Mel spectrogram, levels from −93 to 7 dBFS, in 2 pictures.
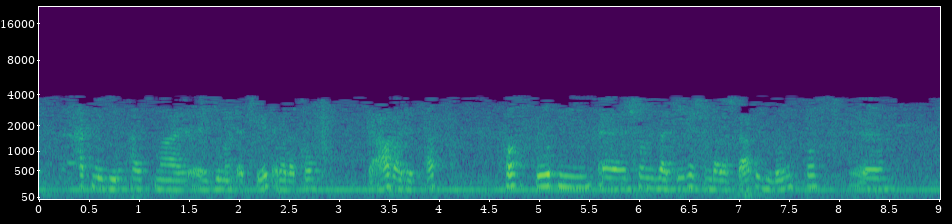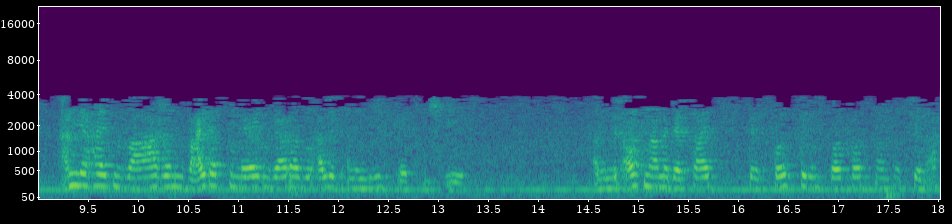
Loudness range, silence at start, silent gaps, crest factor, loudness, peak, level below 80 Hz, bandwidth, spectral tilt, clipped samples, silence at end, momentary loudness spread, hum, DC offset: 6 LU; 0 s; none; 18 dB; -23 LUFS; -4 dBFS; -50 dBFS; 4 kHz; -11 dB/octave; under 0.1%; 0 s; 14 LU; none; under 0.1%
